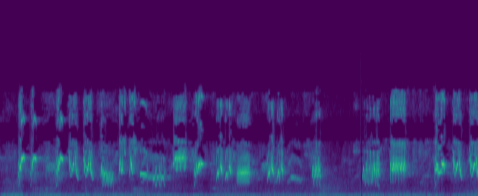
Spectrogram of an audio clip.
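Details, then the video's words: Asian pied starling chatter used as training song for songbirds: a rapid, varied medley of chattering, squeaky and whistled notes, mostly high-pitched, in quick bursts with brief pauses. "Masteran Jalak Suren"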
